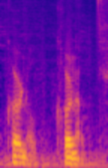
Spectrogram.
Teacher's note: A gente tem aqui a dificuldade não só desse R, né, esse R inexistente que acaba aparecendo na palavra, mas também aqui a segunda sílaba, esse segundo O, ele não é pronunciado. Seria aqui só o R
